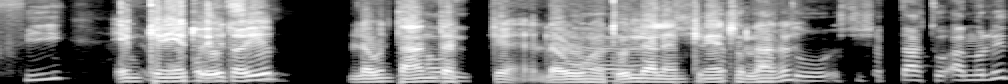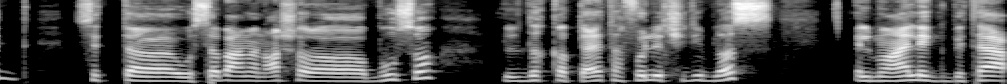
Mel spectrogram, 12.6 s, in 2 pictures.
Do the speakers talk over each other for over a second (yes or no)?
yes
